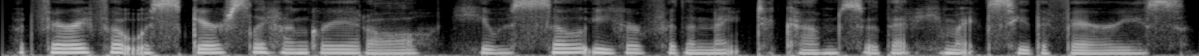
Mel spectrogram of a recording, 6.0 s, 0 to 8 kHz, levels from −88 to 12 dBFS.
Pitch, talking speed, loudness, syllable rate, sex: 185 Hz, 230 wpm, -18 LUFS, 5.2 syllables/s, female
